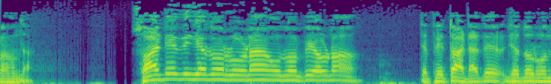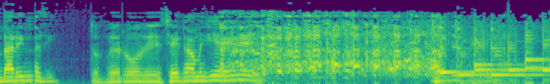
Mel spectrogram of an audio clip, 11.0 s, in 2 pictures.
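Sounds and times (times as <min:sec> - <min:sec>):
speech: 0:00.0 - 0:00.5, 0:01.3 - 0:08.4, 0:09.8 - 0:10.6
laughter: 0:07.7 - 0:10.5
telephone ringing with an incoming call: 0:09.8 - 0:11.0.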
